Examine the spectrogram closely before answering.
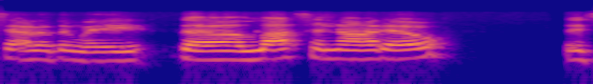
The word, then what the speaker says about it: lacinato: talking about the kale, and I always said it as Lacinto kale, which is not even how it's spelled, but I don't know, in my head I always called it Lacinto kale, and she's calling it lacinato, and so we looked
